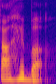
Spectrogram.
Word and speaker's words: Sahiba: Yeah, you also have the audio tag for your pronunciation. Yeah, because everyone calls Sahiba. My name is Sahiba.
